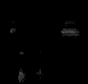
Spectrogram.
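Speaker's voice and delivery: plain reading voice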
